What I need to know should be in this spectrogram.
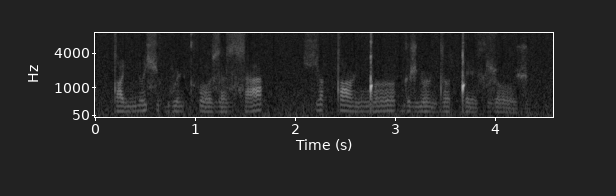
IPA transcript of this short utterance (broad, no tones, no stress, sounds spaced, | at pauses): dˤ o ɲ ɤ ɕ o ɡ β ɯ ɳ kʰ o z ɤ z s a | ç ɤ ɡ tˤ oː ɳ ŋ͡ǃ ɤː ɡ ɯ z ɳ o ɳ d ɤ ǃ eː x ɮ oː ʒ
